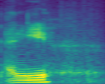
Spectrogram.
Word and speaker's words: Engi: People like saying Engi, I like saying Engi. Because, Martin, so M-A-R-T-I-N, then E-N-G-I. So I pronounce it Martin the Engi, people like pronouncing him Martin the Engi.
